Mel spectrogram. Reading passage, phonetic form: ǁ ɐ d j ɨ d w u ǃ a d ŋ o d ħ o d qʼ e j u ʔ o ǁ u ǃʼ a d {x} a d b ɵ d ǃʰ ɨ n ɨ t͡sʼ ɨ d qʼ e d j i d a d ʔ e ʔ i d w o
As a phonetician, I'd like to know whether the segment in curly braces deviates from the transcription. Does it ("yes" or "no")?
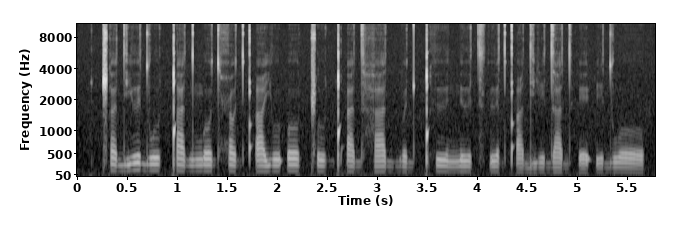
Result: yes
